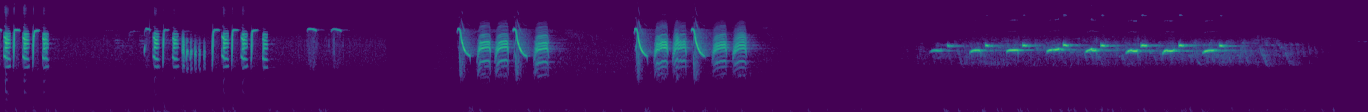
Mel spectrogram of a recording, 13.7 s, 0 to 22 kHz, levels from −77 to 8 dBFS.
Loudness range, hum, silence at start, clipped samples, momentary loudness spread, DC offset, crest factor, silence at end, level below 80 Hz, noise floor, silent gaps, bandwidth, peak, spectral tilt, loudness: 7 LU; 50 Hz at -80 dBFS; 0.05 s; under 0.1%; 15 LU; under 0.1%; 18 dB; 1.3 s; -80 dBFS; -76 dBFS; none; 18 kHz; -6 dBFS; 8 dB/octave; -18 LUFS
